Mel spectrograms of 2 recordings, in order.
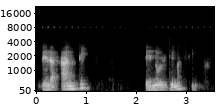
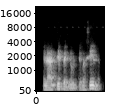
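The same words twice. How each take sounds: First: Antepenúltima stretched out slowly in separate chunks; slow, deliberate. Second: Antepenúltima run together quickly in one go; brisk repeat. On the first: Teacher naming where esdrújulas take the accent, slow and deliberate. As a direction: draw out la, then pause inside antepenúltima. Teacher spells out the key term. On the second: Teacher repeating where the accent falls, brisk and joined up. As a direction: say antepenúltima sílaba briskly, without breaks. Repeats the term at normal speed. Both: Shown as a demonstration.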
